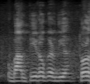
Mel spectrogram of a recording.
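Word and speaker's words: vampiro: इधर बाम्पीरो, बाम्पीरो, बाम्पीरो क्या है, वैम्पायर। अब देखें कितना आसान है, वैम्पायर को बाम्पीरो कर दिया, थोड़ा सा प्रोनाउंसिएशन डिफरेंट कर दिया, थोड़ी सी स्पेलिंग डिफरेंट कर दी, बाम्पीरो।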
